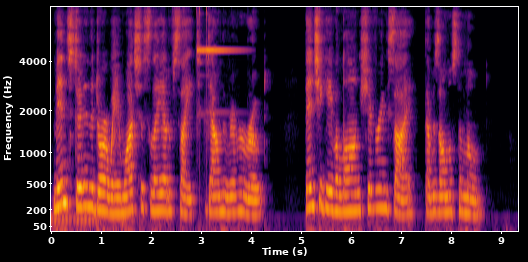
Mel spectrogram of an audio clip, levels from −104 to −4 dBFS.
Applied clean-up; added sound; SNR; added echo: none; Bicycle bell; 15 dB; reverberation time 0.2 s.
